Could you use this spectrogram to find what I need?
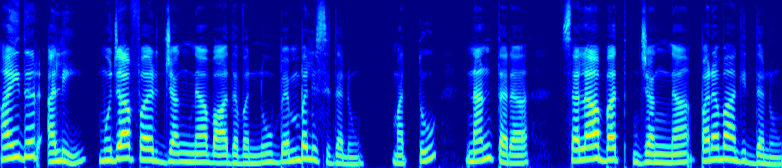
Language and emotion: Kannada, neutral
